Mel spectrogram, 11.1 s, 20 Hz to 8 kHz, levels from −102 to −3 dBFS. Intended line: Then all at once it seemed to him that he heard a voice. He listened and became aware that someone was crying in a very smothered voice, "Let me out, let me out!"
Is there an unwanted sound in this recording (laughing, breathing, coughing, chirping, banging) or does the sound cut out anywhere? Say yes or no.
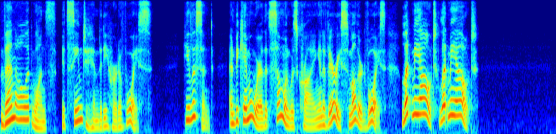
no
